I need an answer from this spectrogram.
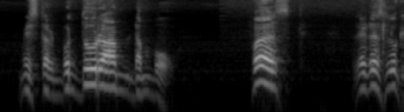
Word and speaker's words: Buddhuram: Buddhuram is a hindi word, which actually rhymes with Mr. Dumbo in English.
